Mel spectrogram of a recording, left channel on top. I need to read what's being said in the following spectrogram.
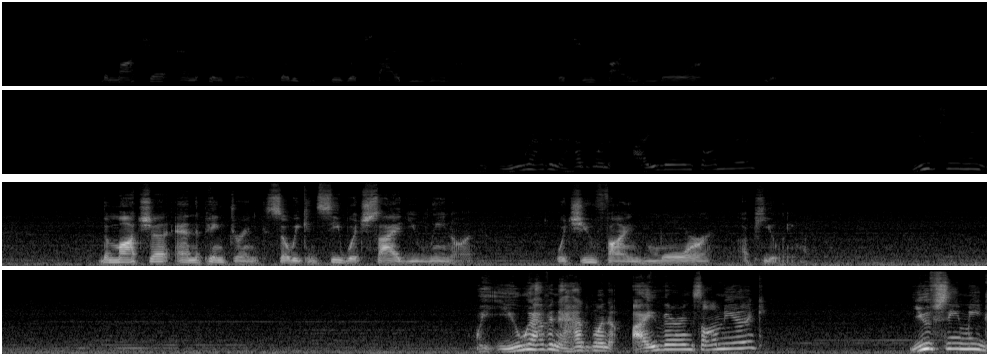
the matcha and the pink drink so we can see which side you lean on, which you find more appealing. Wait, you haven't had one either, Insomniac? You've seen me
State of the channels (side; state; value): left; quieter; 39.3 dB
